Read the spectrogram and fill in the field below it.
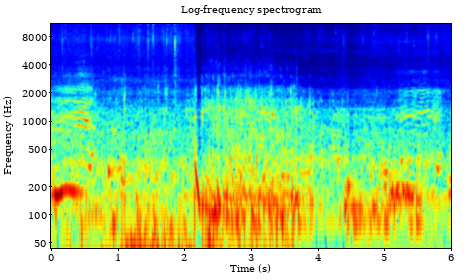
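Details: Whale song heard underwater during a dive: a low steady hum, then a brief falling sweep, over a dense rumbling wash of water noise with faint higher tonal traces.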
